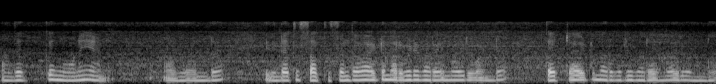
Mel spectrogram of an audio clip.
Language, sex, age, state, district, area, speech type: Malayalam, female, 30-45, Kerala, Idukki, rural, spontaneous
